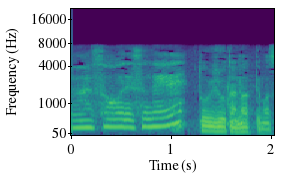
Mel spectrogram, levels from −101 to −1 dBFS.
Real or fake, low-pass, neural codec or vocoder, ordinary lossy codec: real; none; none; none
